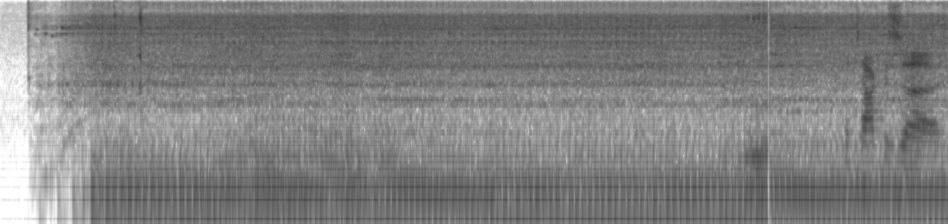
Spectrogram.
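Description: A motorcycle fitted with a universal digital speedometer and tachometer starts and settles into a steady, loud idle, its rhythmic engine chatter running continuously up close, with a person talking briefly near the end.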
